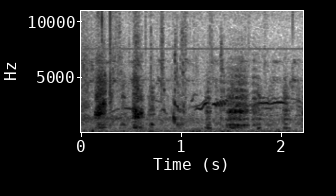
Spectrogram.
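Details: Dog at Te Puru, with rapid breathy panting bursts repeating about every half second. Thin, high whistled birdsong runs faintly in the background.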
